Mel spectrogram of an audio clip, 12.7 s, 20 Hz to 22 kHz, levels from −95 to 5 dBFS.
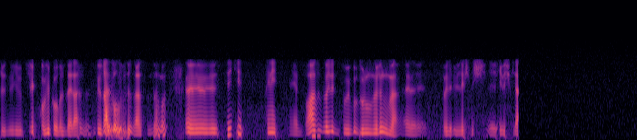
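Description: Throughout, the speech carries the robotic, buzzy quality of a Codec 2 vocoder, most likely running at a very low rate around 1.3 kbit/s, rebuilt from sine waves. A spectrogram shows harmonic combs and nothing above 3.8 kHz. At 10.36 s an audio dropout to a faint residue cuts the signal abruptly until the end, leaving only hiss roughly 45 dB down, a flat, near-empty trace on the waveform.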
